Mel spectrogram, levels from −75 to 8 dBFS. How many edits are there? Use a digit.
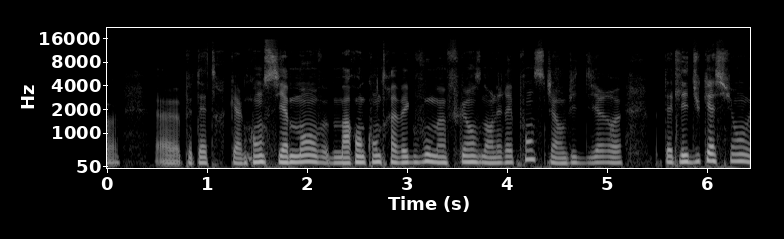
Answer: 1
